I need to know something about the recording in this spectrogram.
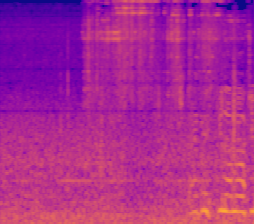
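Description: Metal chains rattle as a man handles them.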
